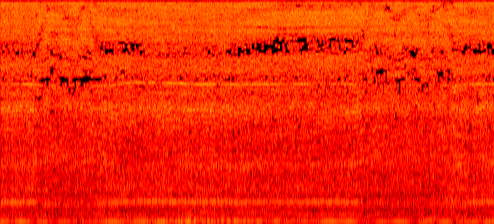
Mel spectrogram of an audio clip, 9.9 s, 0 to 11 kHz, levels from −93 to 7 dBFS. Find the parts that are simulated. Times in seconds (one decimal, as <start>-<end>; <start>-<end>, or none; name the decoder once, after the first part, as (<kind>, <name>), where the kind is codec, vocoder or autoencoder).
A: none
